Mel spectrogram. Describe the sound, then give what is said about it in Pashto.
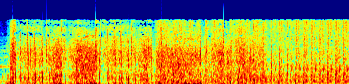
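Gunfire at a street protest in Afghanistan over a Quran burning: loud, rapid cracking shots in dense overlapping bursts that run continuously with no clear pauses. “په کابل او کندوز کې مظاهره سولې زیوی خو په ګردیز او خوست کې بیا ډز پکې شوې.”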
